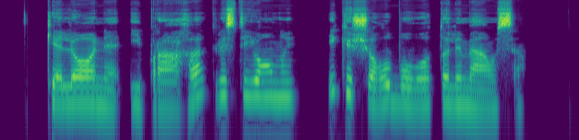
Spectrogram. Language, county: Lithuanian, Klaipėda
